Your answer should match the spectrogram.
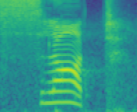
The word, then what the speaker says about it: sloth: And so as to know how dangerous is sloth. So I have added two rhyming words. One is quest, it is rhymed with request, and another is sloth, which is rhyming with path.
